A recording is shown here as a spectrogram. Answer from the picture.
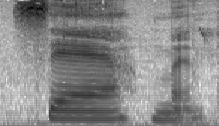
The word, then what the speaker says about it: salmon: First of all, salmon, the fish, has the typical letter A sound, a eh, salmon.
